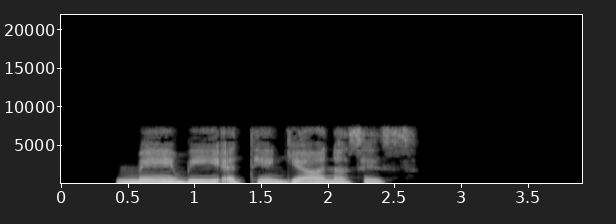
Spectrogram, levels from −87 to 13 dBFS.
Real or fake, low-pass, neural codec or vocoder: real; 7.2 kHz; none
